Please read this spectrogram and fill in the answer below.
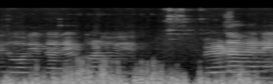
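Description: A girl's voice speaking stage lines in long, wavering tones, in two stretches with a denser patch of voice sound between them.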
